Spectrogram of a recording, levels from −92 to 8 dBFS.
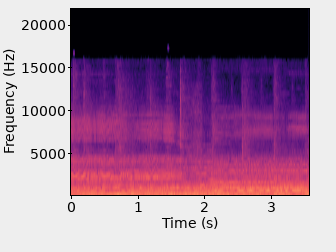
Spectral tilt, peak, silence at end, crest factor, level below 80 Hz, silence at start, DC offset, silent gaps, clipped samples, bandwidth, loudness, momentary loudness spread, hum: -5.5 dB/octave; -8 dBFS; 0 s; 10 dB; -32 dBFS; 0 s; under 0.1%; none; under 0.1%; 16 kHz; -20 LUFS; 1 LU; none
